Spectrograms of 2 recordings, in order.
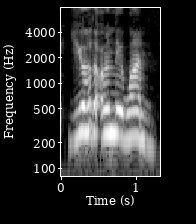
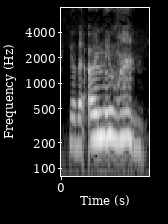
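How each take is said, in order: First: Loud, emphatic mock driver; a near-shout of recognition; excited exclamation. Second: Emphatic repeat. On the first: Bus driver greets the only witness with a near-shout. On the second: Retold or imitated. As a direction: repeat it a notch down. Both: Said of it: "he would just be like".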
